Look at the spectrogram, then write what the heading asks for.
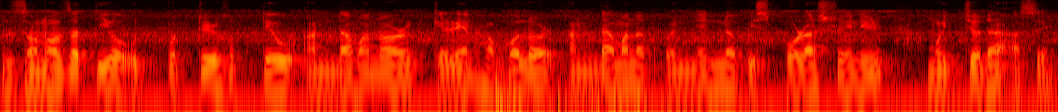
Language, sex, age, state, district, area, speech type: Assamese, male, 45-60, Assam, Charaideo, rural, read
